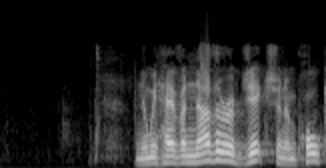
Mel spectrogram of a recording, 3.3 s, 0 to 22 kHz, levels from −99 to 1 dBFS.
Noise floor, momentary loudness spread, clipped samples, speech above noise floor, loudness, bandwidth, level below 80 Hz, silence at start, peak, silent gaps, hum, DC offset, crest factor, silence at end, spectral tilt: -87 dBFS; 11 LU; under 0.1%; 61 dB; -26 LUFS; 7.6 kHz; -86 dBFS; 1.35 s; -10 dBFS; none; none; under 0.1%; 18 dB; 0 s; -6.5 dB/octave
